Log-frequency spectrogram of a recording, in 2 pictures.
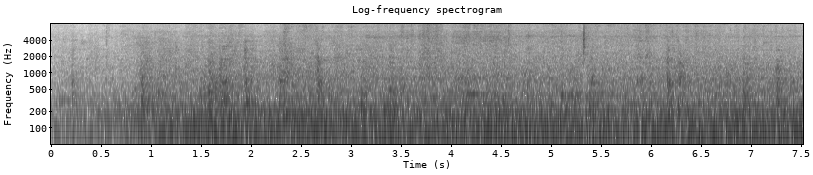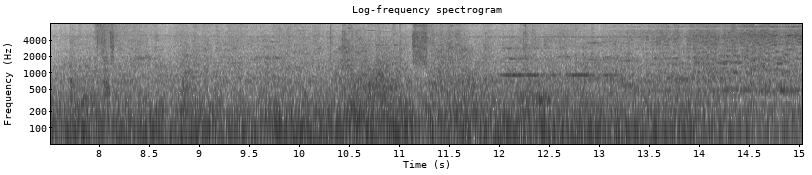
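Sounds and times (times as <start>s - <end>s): steel wheels rumbling on rail: 0.0s - 15.0s
wheels clanking over rail joints: 6.1s - 15.0s.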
